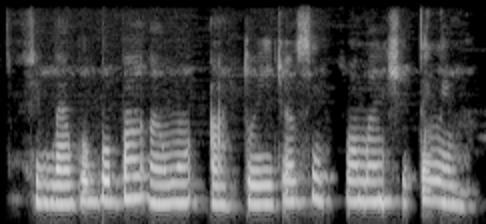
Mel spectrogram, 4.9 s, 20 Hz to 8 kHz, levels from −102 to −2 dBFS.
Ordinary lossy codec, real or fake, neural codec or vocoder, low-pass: none; fake; vocoder, 44.1 kHz, 128 mel bands every 256 samples, BigVGAN v2; 7.2 kHz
